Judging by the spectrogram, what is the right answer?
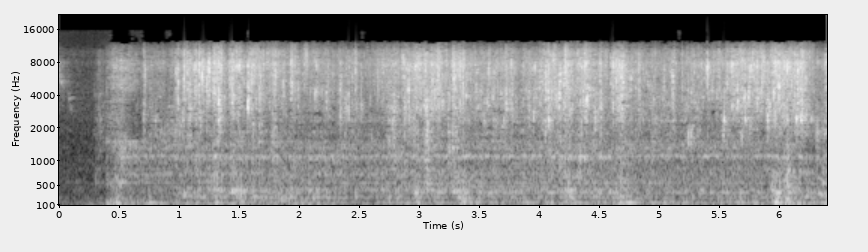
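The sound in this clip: A water tap runs into a sink as someone washes their hands, a steady loud gush of water that starts after a brief silence and continues unbroken.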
